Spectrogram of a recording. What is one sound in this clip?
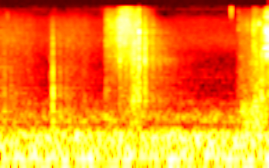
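A sheet of paper rustles as it is picked up.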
